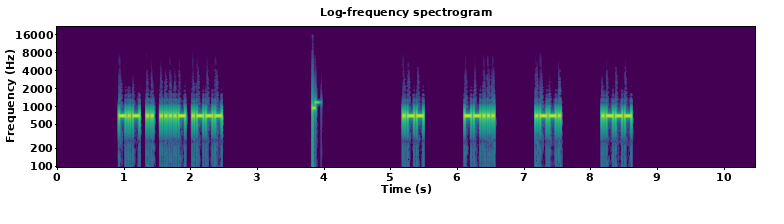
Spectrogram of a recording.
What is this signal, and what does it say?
Morse code, heard as a keyed tone, about 36 wpm, spaced as for 18 wpm, 700 Hz. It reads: KI4J W7PJ
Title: USA Call Signs - 4 Characters - 6x Character Spacing - 35wpm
